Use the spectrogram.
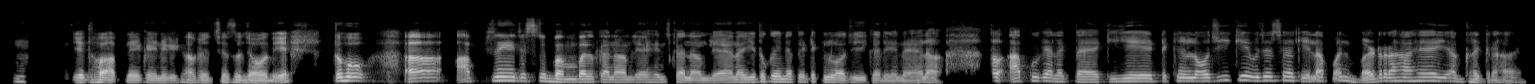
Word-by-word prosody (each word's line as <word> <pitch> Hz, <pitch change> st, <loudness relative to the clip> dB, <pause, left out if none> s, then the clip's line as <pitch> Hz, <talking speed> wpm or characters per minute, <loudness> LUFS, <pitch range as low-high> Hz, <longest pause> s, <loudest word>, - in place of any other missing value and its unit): हुँ, 125 Hz, -, -8 dB, 0.5 s
ये 105 Hz, -, +5 dB
तो 115 Hz, +2 st, +1 dB
आपने 105 Hz, 0 st, +3 dB
कहीं 100 Hz, -1 st, -1 dB
न 100 Hz, -, 0 dB
कहीं 100 Hz, -1 st, -3 dB
काफ़ी 95 Hz, -2 st, -1 dB
अच्छे 95 Hz, +1 st, -3 dB
सुझाव 90 Hz, -1 st, +2 dB
दिए। -, -, +4 dB, 0.5 s
तो 165 Hz, -, +7 dB, 0.6 s
अ, -, -, +7 dB, 0.5 s
आपने 175 Hz, +4 st, +2 dB
जैसे 160 Hz, 0 st, -2 dB
बम्बल 125 Hz, 0 st, +4 dB
का 120 Hz, -, +1 dB
नाम 110 Hz, -1 st, 0 dB
लिया 110 Hz, +1 st, -3 dB
है, 110 Hz, -, -5 dB
हिंज 115 Hz, 0 st, -7 dB
का 110 Hz, -, +1 dB
नाम 95 Hz, -1 st, -1 dB
लिया 100 Hz, +1 st, -1 dB
है 105 Hz, -, -2 dB
ना, 115 Hz, -, 0 dB
ये 110 Hz, +1 st, 0 dB
तो 125 Hz, -, -2 dB
कहीं 125 Hz, -1 st, +1 dB
न 125 Hz, -, +1 dB
कहीं 120 Hz, -1 st, -5 dB
टेक्नोलॉजी 105 Hz, -3 st, -1 dB
ही 100 Hz, -, -3 dB
का 95 Hz, -, -1 dB
देन 90 Hz, -1 st, -5 dB
है, 90 Hz, +1 st, -3 dB
है 100 Hz, -, -2 dB
ना? 105 Hz, -2 st, 0 dB, 0.5 s
तो -, -, +3 dB
आपको 170 Hz, -, 0 dB
क्या 160 Hz, -1 st, -1 dB
लगता 130 Hz, -2 st, -5 dB
है 115 Hz, 0 st, -1 dB
कि 125 Hz, +3 st, -10 dB
ये 145 Hz, 0 st, +2 dB
टेक्नोलॉजी 155 Hz, +4 st, -1 dB
के 200 Hz, 0 st, +2 dB
वजह 180 Hz, +1 st, 0 dB
से 185 Hz, -, -2 dB
अकेलापन 175 Hz, 0 st, -2 dB
बढ़ 120 Hz, +6 st, 0 dB
रहा 160 Hz, 0 st, 0 dB
है, 170 Hz, 0 st, 0 dB
या 155 Hz, -2 st, -2 dB
घट 125 Hz, -6 st, -5 dB
रहा 85 Hz, -, -6 dB
है? 105 Hz, -, -15 dB
120 Hz, 225 wpm, -23 LUFS, 105-155 Hz, 0.6 s, तो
